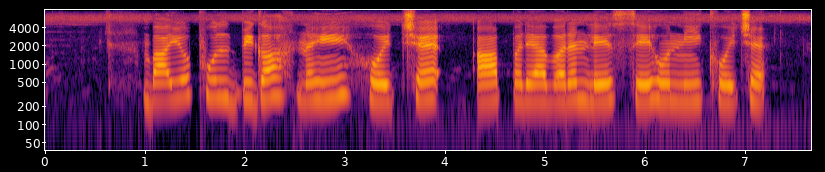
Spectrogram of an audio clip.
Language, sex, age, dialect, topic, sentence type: Maithili, female, 18-24, Bajjika, agriculture, statement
